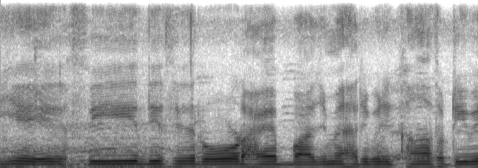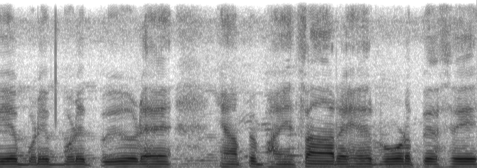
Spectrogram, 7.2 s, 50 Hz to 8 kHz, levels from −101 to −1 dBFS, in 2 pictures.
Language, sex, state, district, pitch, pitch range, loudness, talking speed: Hindi, male, Punjab, Fazilka, 125 Hz, 120-125 Hz, -17 LUFS, 220 wpm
